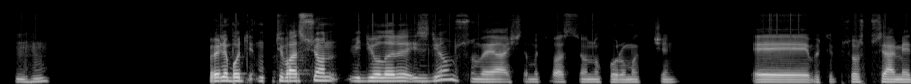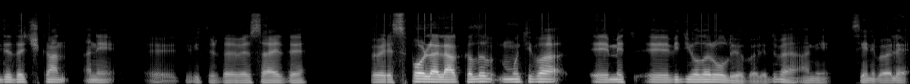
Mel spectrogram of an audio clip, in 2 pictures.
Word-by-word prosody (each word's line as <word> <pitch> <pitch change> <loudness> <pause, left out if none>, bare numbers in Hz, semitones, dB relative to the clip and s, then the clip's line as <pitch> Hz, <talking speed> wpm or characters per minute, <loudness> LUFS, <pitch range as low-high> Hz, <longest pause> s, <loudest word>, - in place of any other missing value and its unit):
Hı 120 - -4
hı. 130 +6 -5 1.6
Böyle 165 +1 +7
boti 165 -1 +5
motivasyon 165 +3 +3
videoları 155 0 +4
izliyor 150 +8 -2
musun 170 - -5
veya 115 -1 +1
işte 115 0 -14
motivasyonunu 115 0 -6
korumak 115 -1 -3
için, 110 +1 -9 0.7
eee, 110 -1 +4
bu 115 - -7
tip 115 +1 -17
sosyal 120 0 -1
medyada 115 0 0
çıkan, 110 0 -5
hani, 105 -1 -8 0.3
eee, - - -16
Twitter'da 95 -1 -8
vs. 95 +2 -10
de 95 0 -4 0.6
böyle 105 0 -1
sporla 125 +3 +5
alakalı 120 +3 +3
motiva 120 +1 0 0.3
eee, 110 -1 -3
met 115 0 -2
eee, 110 -1 -5
videoları 115 0 +1
oluyor 90 -8 -2
böyle 75 +2 -11
değil 115 -1 -5
mi? 100 - -4
Hani 85 -2 -11 0.2
seni 90 -4 -8
böyle 85 +2 -5
115 Hz, 130 wpm, -22 LUFS, 105-130 Hz, 1.6 s, Böyle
